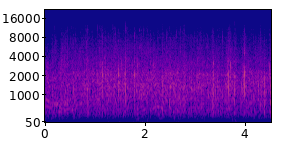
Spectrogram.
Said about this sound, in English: Come on, if you believe that, let's clap our hands.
